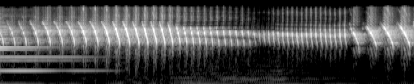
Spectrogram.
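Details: AF canary in a long rolling song: a rapid run of high, evenly repeated chirping notes slides slightly lower into a smooth, dense trill, then picks up into sharper repeated notes again; a faint low hum sits beneath.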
